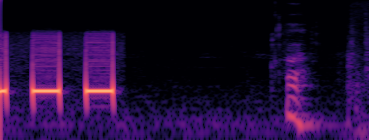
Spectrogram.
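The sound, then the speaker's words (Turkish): Three loud, steady electronic telephone tones in quick succession, like keypad dialing, as a phone call is reconnected, followed by silence and then a brief burst of a voice speaking. “Evet ufak bir aksaklık oldu.”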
